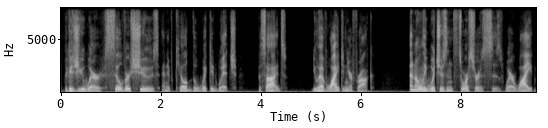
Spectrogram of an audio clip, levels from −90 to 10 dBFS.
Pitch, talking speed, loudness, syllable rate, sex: 105 Hz, 160 wpm, -20 LUFS, 5.1 syllables/s, male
